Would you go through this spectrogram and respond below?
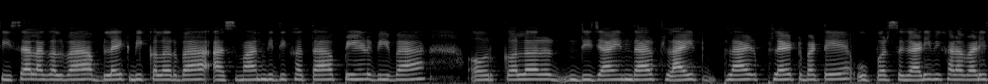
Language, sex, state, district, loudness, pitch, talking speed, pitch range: Bhojpuri, female, Uttar Pradesh, Ghazipur, -31 LUFS, 225 Hz, 165 wpm, 215-230 Hz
